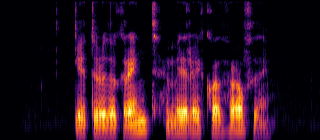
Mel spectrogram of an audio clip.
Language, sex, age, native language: Icelandic, male, 30-39, Icelandic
